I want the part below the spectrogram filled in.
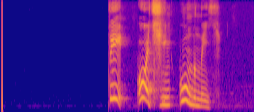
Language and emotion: Russian, positive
